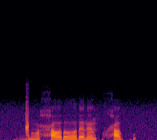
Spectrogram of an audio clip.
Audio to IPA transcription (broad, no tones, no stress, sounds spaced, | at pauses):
ɡ͡ǁ õ ħ ʌ ɾ ɤ ɾ ɛ ɾ ɛ̃ kʷ ħ a kʷ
